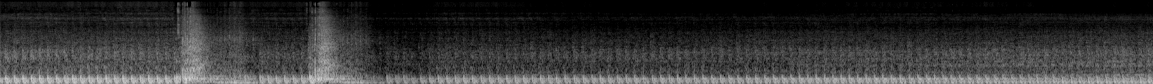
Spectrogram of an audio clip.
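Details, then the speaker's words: Honda TRX 700 single-cylinder switched to Vortex ECU map 1, possibly stage 3 cam: two brief revs then steady, even idle thump with no misses or stumbles; running better and smoother, owner unsure if now lean. "Alright, so I put her on map number 1 here. And she seems to be running better."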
